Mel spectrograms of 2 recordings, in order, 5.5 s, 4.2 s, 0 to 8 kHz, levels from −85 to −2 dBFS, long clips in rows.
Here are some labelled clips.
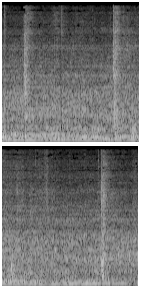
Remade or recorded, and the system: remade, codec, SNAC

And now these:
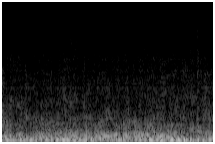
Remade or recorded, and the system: remade, codec, SNAC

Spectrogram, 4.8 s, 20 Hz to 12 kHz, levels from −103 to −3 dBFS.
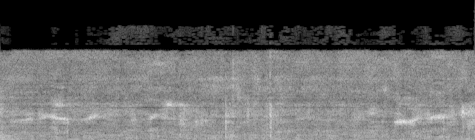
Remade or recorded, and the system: remade, codec, SNAC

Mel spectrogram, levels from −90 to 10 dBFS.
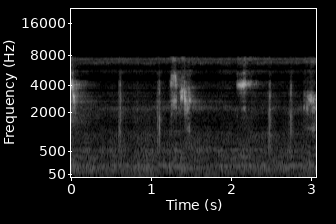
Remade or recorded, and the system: remade, codec, SNAC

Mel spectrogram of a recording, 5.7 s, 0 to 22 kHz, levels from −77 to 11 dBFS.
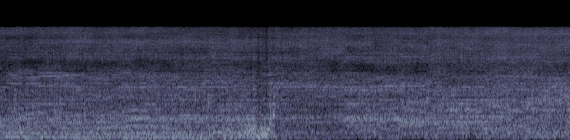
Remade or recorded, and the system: remade, codec, SNAC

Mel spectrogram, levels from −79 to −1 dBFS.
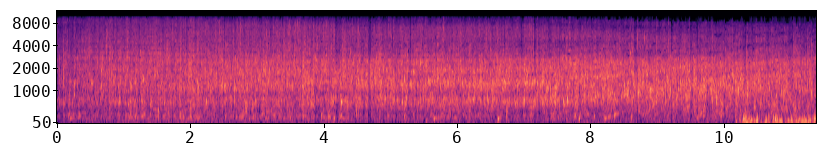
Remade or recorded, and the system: recorded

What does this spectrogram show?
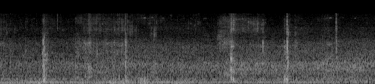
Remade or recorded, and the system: recorded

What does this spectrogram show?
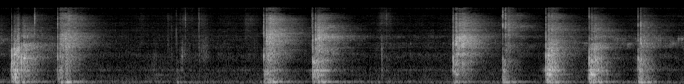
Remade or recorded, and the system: remade, codec, SNAC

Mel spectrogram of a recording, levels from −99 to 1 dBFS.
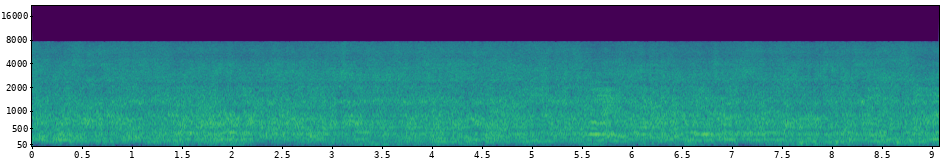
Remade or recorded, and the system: remade, codec, SNAC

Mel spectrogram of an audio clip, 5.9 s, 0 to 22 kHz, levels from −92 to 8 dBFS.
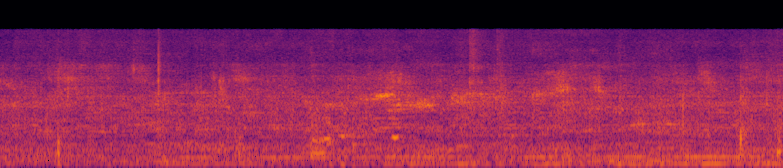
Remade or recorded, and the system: remade, codec, SNAC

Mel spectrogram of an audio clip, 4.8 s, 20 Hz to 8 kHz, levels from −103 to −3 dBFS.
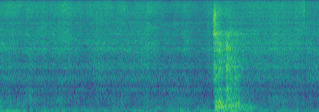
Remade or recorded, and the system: remade, codec, SNAC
